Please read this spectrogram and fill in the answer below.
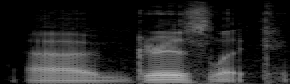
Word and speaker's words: Grzelcyk: So, let's see, Grzelcyk, I think is how you pronounce his name. Let me double-check that. Again, I looked into it, but forgot. Grzelcyk, yep.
